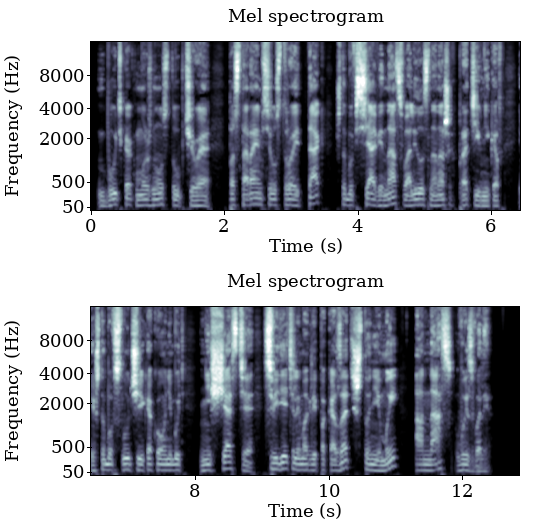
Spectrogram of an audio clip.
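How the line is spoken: Hurried whisper. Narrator (Russian): Самуил едва имел время шепнуть Юлиусу

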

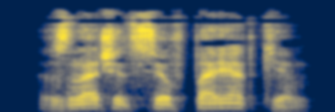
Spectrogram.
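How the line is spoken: Even, level voice. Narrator (Russian): ровным голосом сказала Ада

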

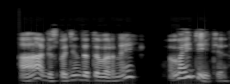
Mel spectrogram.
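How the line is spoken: Forced cheerful tone. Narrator (Russian): сказала она искусственно веселым тоном

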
